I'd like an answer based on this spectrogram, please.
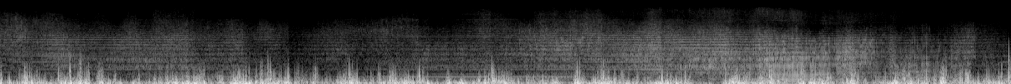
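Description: SAB Goblin 570 electric RC helicopter flying at a distance, its motor and rotor giving a faint high whine. Gusty wind buffets the microphone throughout.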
